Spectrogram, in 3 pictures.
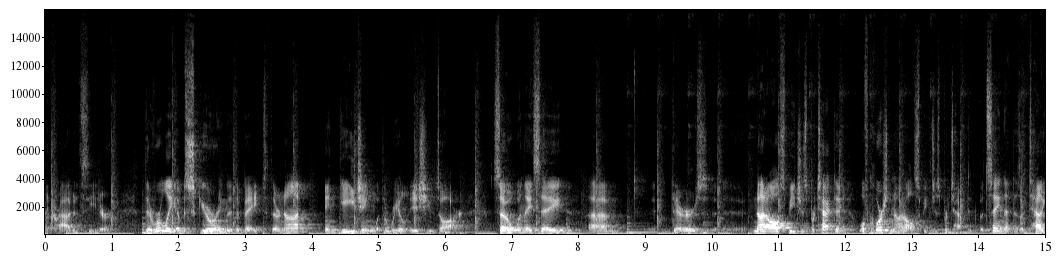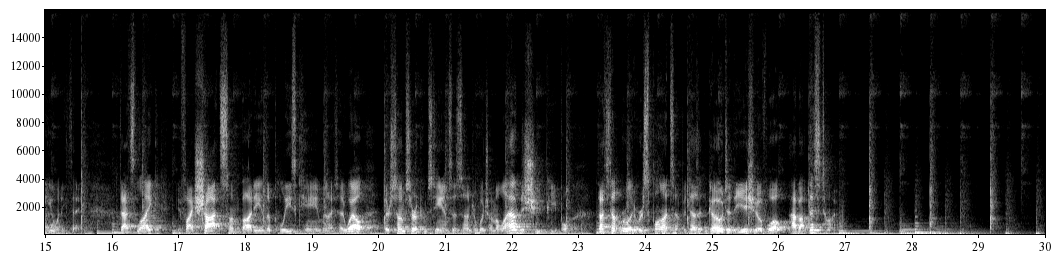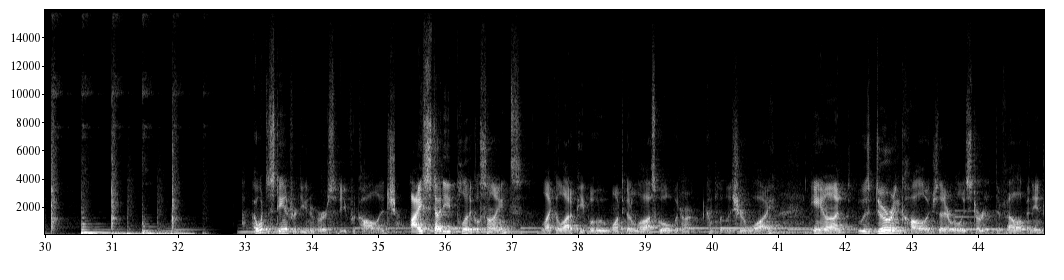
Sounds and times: Male speech, man speaking: 0.0 - 27.0, 33.0 - 44.9
Narration, monologue: 0.0 - 31.9, 32.9 - 44.9
Music: 0.0 - 44.9.

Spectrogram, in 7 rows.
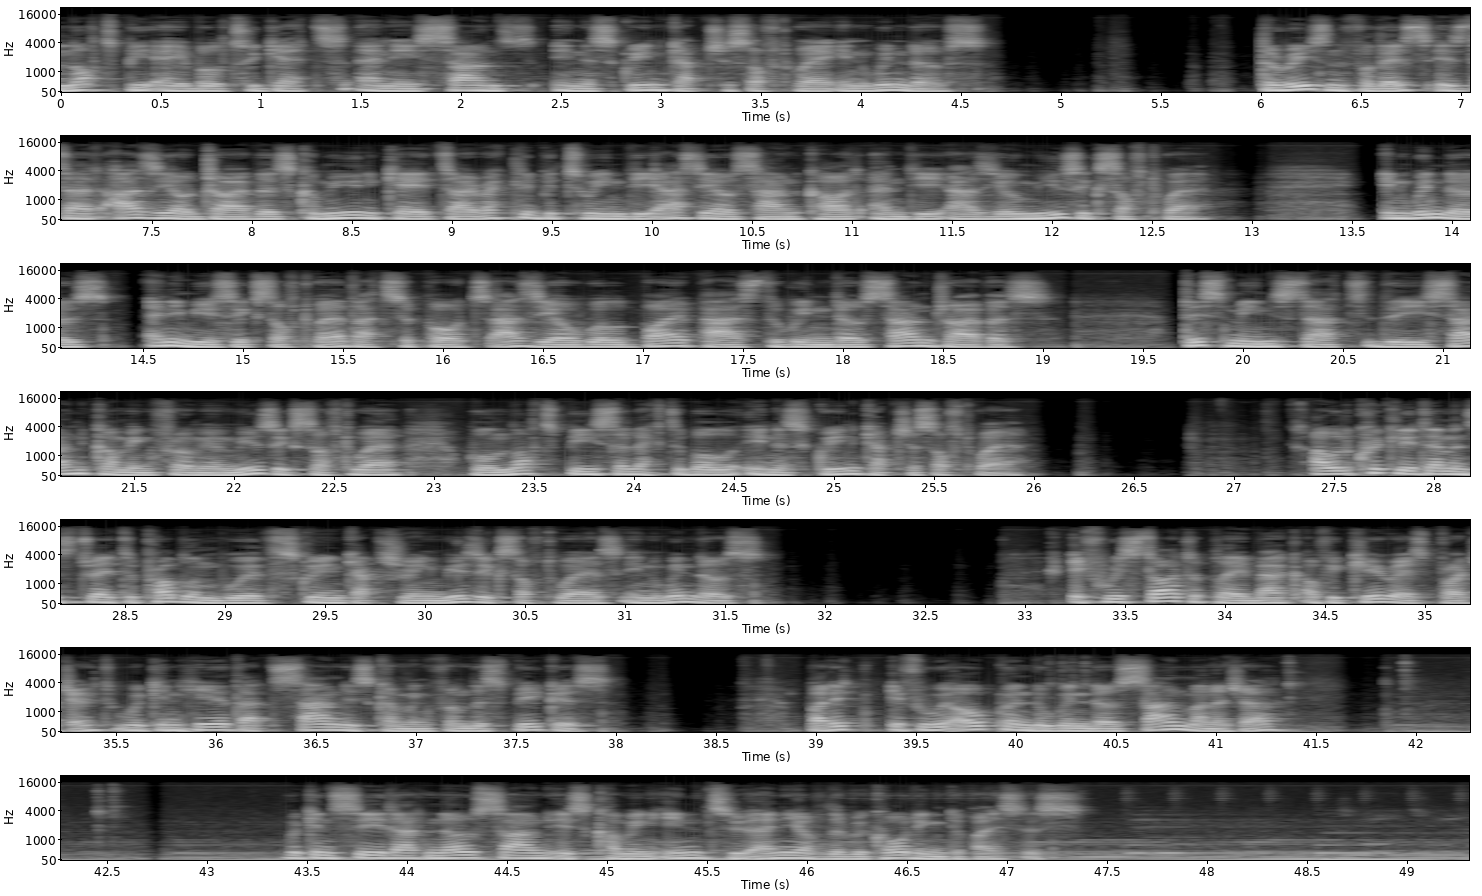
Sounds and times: Speech: 0.0 - 4.7, 6.0 - 12.9, 13.6 - 19.1, 19.7 - 26.1, 27.3 - 31.8, 33.2 - 38.1, 38.9 - 41.4, 43.4 - 47.4.

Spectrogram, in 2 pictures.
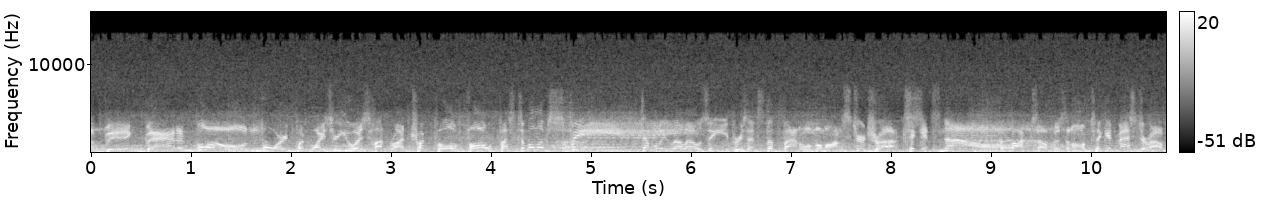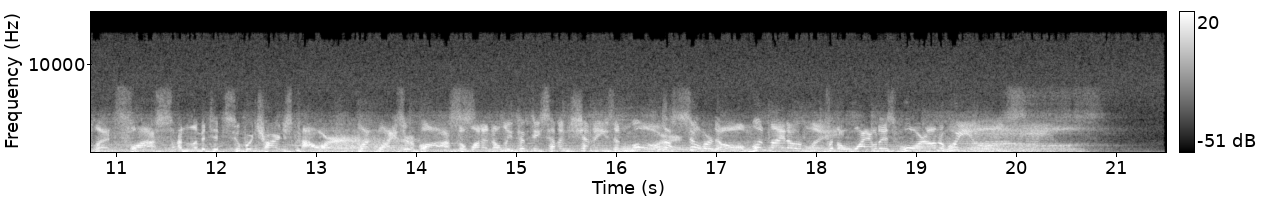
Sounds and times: Speech: 0.0 - 20.9.

